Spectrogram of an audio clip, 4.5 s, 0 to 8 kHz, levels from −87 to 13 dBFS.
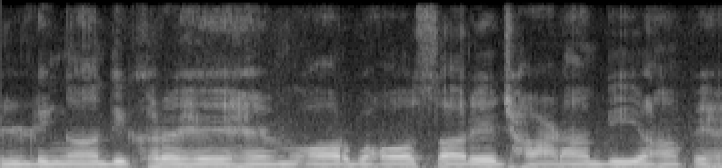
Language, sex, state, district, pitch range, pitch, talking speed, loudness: Hindi, male, Maharashtra, Mumbai Suburban, 120-125 Hz, 120 Hz, 160 wpm, -14 LUFS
